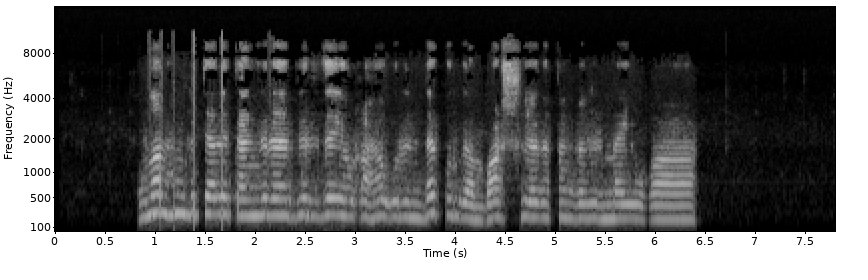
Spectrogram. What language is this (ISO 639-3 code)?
bak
